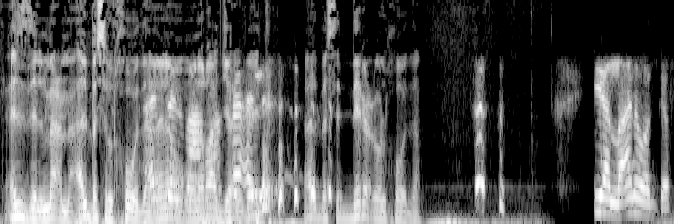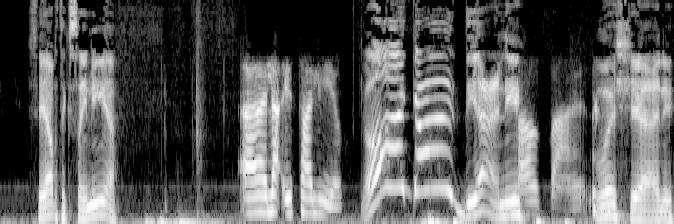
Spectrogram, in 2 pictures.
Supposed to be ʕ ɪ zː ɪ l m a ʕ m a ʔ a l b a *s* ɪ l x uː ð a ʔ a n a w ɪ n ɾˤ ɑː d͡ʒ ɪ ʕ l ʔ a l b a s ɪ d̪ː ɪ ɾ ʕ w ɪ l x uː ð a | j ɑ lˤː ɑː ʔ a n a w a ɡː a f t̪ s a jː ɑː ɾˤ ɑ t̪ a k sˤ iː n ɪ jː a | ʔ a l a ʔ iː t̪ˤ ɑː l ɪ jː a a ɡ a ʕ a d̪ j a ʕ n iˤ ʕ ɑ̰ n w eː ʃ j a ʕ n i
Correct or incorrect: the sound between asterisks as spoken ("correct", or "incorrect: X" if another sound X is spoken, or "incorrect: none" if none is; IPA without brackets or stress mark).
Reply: correct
